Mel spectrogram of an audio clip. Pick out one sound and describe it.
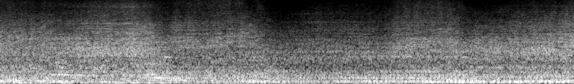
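A long line of motorcycles rumbles past, engines droning steadily.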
